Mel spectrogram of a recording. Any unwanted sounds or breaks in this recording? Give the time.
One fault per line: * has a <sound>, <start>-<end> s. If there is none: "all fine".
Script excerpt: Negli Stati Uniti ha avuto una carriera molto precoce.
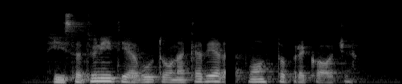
* has a dropout, 2.3-2.4 s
